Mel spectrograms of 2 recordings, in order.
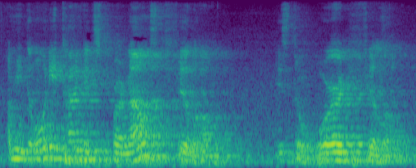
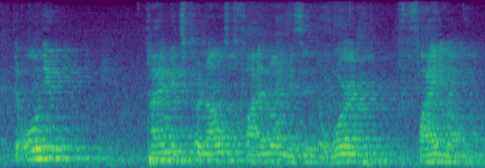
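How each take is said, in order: First: Phylum said FILL-um by mistake; short-i slip. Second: Phylum said FYE-lum; long-i pronunciation. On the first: Real, not acted. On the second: Shown as a demonstration. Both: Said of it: "no, phylum".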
